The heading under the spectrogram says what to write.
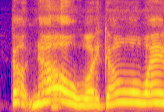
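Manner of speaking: high call over the helicopter; waving off a pilot, calling out high; yelling over rotors. Retold or imitated. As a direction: shout it up over the engine noise.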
